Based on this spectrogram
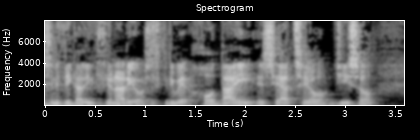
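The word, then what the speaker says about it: Jisho: Jiso en japonés significa diccionario, se escribe J-I-S-H-O, Jiso.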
